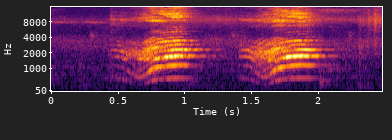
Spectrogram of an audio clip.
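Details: Nias hill myna giving two loud, nasal, harmonic calls about a second apart. Each call dips and then rises, with a rich, slightly wheezy tone and near silence around it.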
